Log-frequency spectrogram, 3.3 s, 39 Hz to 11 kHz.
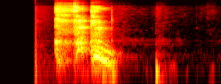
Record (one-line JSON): {"cough_length": "3.3 s", "cough_amplitude": 18570, "cough_signal_mean_std_ratio": 0.4, "survey_phase": "beta (2021-08-13 to 2022-03-07)", "age": "45-64", "gender": "Female", "wearing_mask": "No", "symptom_none": true, "smoker_status": "Never smoked", "respiratory_condition_asthma": false, "respiratory_condition_other": false, "recruitment_source": "REACT", "submission_delay": "2 days", "covid_test_result": "Negative", "covid_test_method": "RT-qPCR"}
